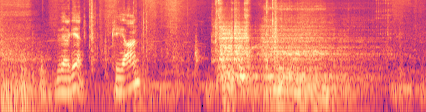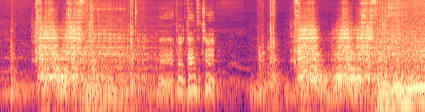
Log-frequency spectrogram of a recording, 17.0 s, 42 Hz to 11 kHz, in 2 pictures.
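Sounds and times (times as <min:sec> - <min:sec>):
engine starting and running: 0:00.0 - 0:03.6, 0:04.2 - 0:08.4, 0:09.2 - 0:12.1, 0:13.9 - 0:17.0.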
